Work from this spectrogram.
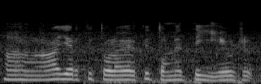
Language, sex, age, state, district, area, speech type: Tamil, female, 30-45, Tamil Nadu, Mayiladuthurai, urban, spontaneous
